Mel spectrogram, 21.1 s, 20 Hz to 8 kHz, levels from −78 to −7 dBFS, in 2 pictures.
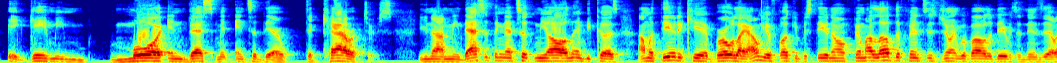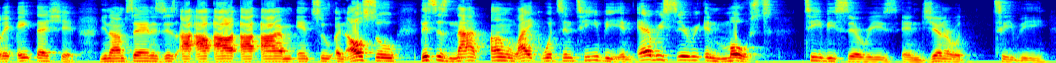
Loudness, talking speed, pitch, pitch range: -15 LUFS, 240 wpm, 130 Hz, 110-145 Hz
